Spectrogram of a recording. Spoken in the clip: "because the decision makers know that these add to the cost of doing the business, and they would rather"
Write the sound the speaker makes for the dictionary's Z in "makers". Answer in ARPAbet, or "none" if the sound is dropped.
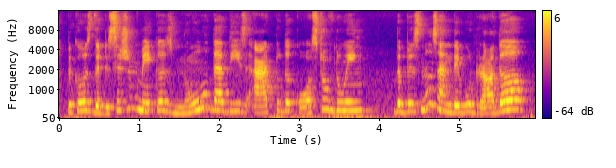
Z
